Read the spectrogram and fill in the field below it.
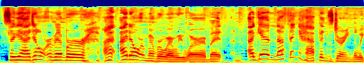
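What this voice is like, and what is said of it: Stuffy nose, lower voice. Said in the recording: “My nose has been stuffy, and I feel like my voice is now lower today ... my voice is a little bit lower, the reason is because I've had some sinus drainage going on”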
